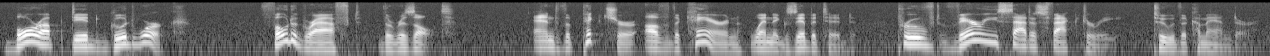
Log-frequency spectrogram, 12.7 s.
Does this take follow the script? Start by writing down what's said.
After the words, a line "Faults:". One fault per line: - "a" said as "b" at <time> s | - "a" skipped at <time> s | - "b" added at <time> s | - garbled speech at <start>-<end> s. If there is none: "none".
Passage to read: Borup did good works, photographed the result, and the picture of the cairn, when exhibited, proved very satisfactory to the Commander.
Borup did good work, photographed the result, and the picture of the cairn, when exhibited, proved very satisfactory to the Commander.
Faults:
- "works" said as "work" at 1.3 s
